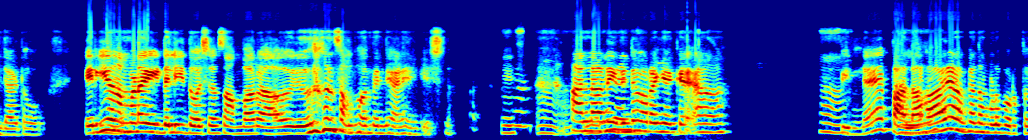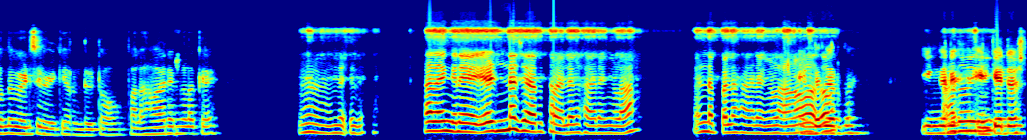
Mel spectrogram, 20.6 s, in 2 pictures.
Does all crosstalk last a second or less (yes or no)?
yes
